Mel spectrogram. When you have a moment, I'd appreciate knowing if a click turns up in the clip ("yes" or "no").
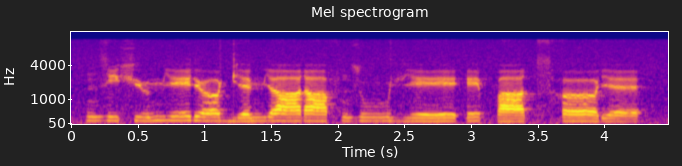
no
